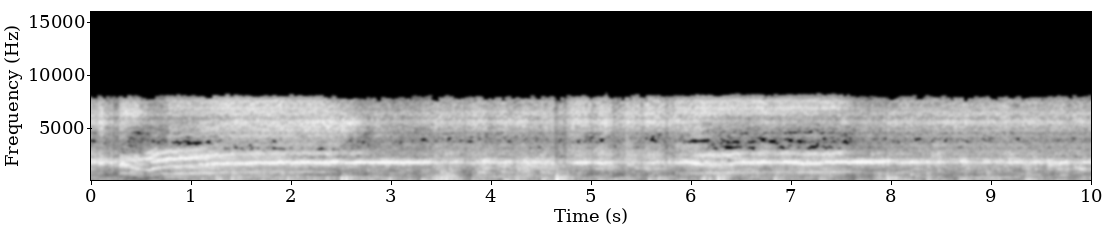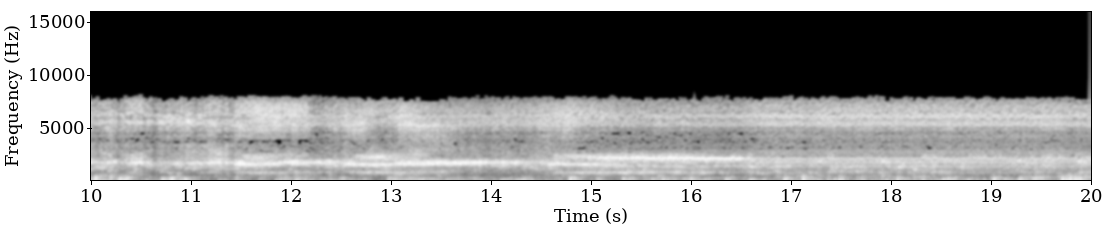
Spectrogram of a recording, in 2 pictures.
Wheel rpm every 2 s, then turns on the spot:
200, 230, 230, 230, 240, 230, 230, 220, 210, 210.
none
